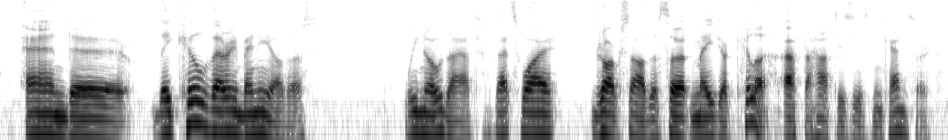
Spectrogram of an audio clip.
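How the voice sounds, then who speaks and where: In a Danish accent, a man speaks at medium pitch against a quiet background. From Denmark. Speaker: medical researcher and professor. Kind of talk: interview monologue. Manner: hesitant fillers.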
